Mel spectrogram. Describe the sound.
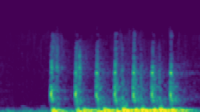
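Rapid knocking on a hotel room door at midnight, a quick run of about six or seven sharp, evenly spaced raps, fairly loud and heard alone without any talk.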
